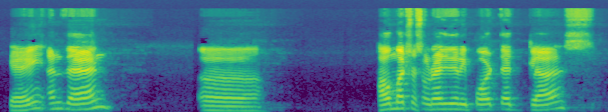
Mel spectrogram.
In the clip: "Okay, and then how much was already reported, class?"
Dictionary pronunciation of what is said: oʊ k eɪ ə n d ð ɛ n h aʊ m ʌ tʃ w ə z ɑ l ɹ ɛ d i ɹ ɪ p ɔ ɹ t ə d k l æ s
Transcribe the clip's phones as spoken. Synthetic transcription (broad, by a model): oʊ k eɪ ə n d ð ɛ n h aʊ m ʌ tʃ w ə s ɑ l ɹ ɛ d i ɹ ɪ p ɔ ɹ t ə d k l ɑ s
